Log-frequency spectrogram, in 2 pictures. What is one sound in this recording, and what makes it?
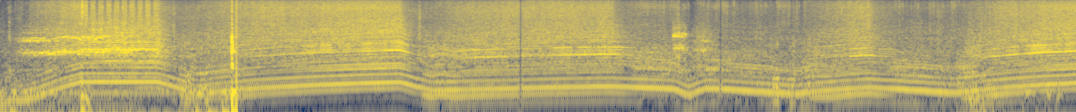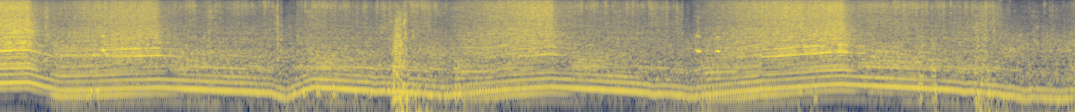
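A car engine revs up and down through the gears as the car speeds along.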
